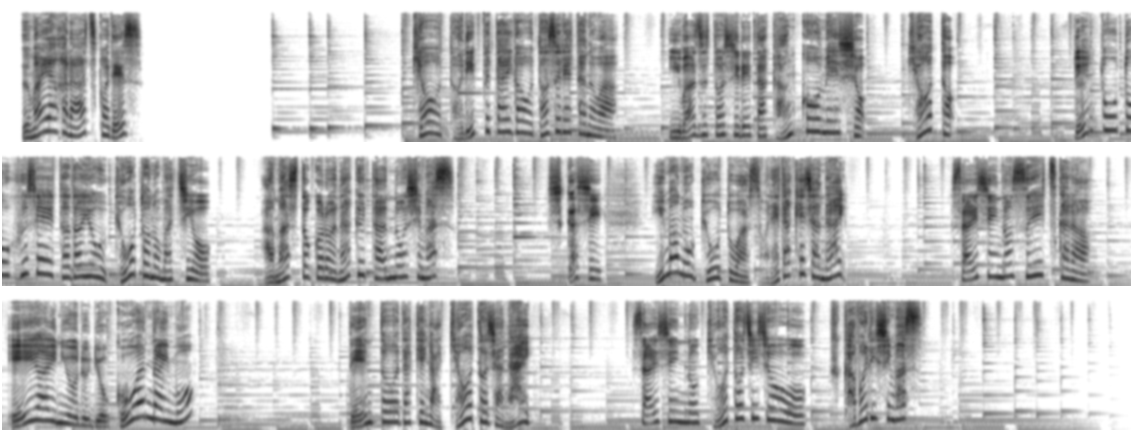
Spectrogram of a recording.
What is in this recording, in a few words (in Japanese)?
ナチュラル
